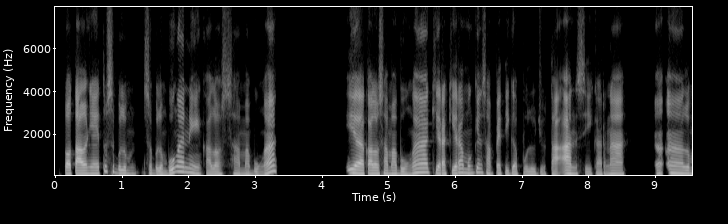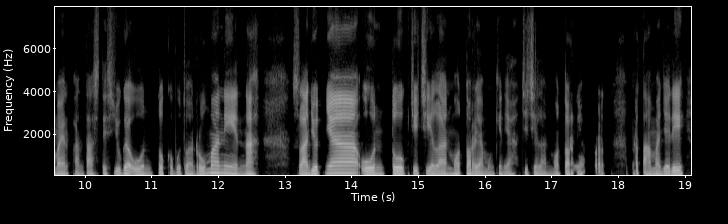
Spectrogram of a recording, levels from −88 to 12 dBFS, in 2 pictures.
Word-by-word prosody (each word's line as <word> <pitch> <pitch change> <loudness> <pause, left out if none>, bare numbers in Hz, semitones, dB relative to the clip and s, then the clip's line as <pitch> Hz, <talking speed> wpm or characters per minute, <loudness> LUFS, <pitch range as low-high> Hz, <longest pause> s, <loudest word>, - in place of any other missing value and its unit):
totalnya 150 0 +5
itu 250 - -4
sebelum 150 -8 -3 0.2
sebelum 135 -3 -2
bunga 200 +11 +3
nih. 185 -9 -1
Kalau 130 -1 -2
sama 125 -3 -6
bunga 125 - +2 1.1
Iya, 170 -4 +6
kalau 145 -1 +5
sama 140 -1 -1
bunga 180 +11 +2
kira-kira 155 +2 +1
mungkin 180 +3 -3
sampai 145 -4 -3
Rp30.000.000-an 125 +3 0
sih. 125 -3 -7
Karena 135 +2 -2 0.5
heeh, 165 +2 +1
lumayan 125 -3 -1
fantastis 120 +2 -8
juga 130 +4 +1
untuk 125 +3 -2
kebutuhan 120 0 -5
rumah 155 +7 +1
nih. 160 -4 +2
Nah 120 -2 0 0.6
selanjutnya, 165 +5 +5
untuk 140 +1 +2
cicilan 130 -2 -2
motor 130 +2 -2
ya, 115 -2 -2
mungkin 115 +1 -9
ya, 120 +3 -8
cicilan 115 -2 -6
motor 125 +2 -4
nih 120 - -7
yang - - -60
per - - -9 0.4
pertama. 115 +2 -4
Jadi, 135 +6 +2
135 Hz, 130 wpm, -24 LUFS, 125-150 Hz, 1.1 s, Iya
